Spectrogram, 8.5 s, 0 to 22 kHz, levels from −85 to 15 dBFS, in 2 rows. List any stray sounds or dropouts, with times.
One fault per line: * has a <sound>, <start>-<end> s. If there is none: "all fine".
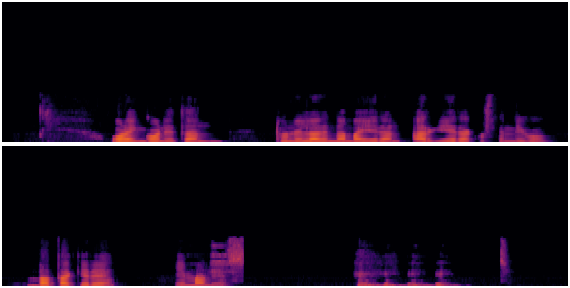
* has a laugh, 6.9-7.8 s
